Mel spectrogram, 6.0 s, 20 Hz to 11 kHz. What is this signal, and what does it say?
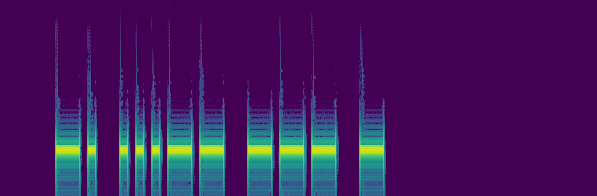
Morse code, heard as a keyed tone, about 15 wpm, 700 Hz. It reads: N3OT
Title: USA Call Signs - 4 Characters - Repeated 3x - 15wpm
